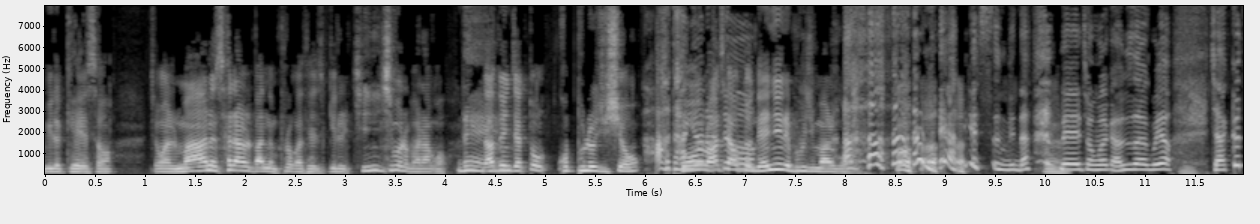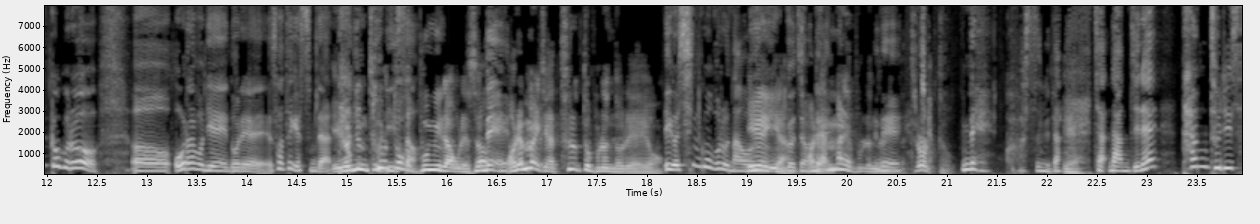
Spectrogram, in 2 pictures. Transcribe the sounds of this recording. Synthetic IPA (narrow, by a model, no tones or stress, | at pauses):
miɾʌkʰeesʰʌ | t͡ɕʌŋmaɭmanɯnsʰeɾaŋɯɭpanːɯnpʰuɾoɣadwesk͈iɾɯɭt͡ɕinɕʰimɯɾopaɾaɡonenadoind͡ʑe̞t͈okopuɭːʌd͡ʑuɕʰijoataɾɦatt͈aɡot͈one̞ɲeɾep̬uɾɯd͡ʑimaɭɡo | neanɡes͈ɯmɲidane̞t͡ɕʌŋmaɭkams̬ʰaɦaɡujot͡ɕak͈ɯt̚k͈oɡɯɾo | ʌoɾaboɲinoɾe̞sʰʌtʰɯɡes͈ɯmɲid̥a̰tjʌd͡ʑɯmtʰɯɾoɾioɡaʌp̬umiɾaɡoɯɾes̬ʰʌneʌɾenmːanet͡ɕe̞ɡatʰɯɾɯtʰop̬uɾɯnːoɾḛjoiɡʌɭɕʰinɡoɡɯɾonaojeeɡʌd͡ʑoʌemːanep̬uɭːɯnedatʰɯɾotʰo̰ne̞kʌkas͈ɯmɲidajet͡ɕanamd͡ʑine̞tʰantuɾisʰ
